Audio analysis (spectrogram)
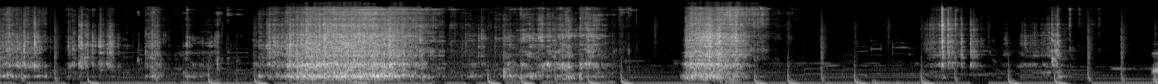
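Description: A heavy load of coins is poured out of a vending machine's cash box during collection. Loud metallic jangling comes in several long pours, with scattered individual clinks and rattles between them, close by.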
